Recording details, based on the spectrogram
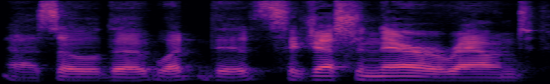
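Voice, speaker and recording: Lowish-voiced guy on a video call panel, careful, restarts a lot. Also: flat delivery. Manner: measured, hedging, frequent restarts.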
